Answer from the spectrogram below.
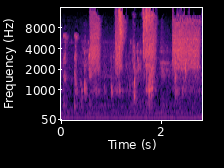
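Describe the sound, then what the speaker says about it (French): Mineral water is spritzed onto hair from a spray bottle in several short, close hissing bursts, the last one longer, with small drips and handling noises between them. "je vais juste réhumidifier un peu mes cheveux"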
